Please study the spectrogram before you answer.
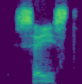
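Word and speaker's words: Sazed: ¿Saced? Sí, yo le digo como, sí, como se lee, Saced, aunque Brandon Sanderson le dice Seist o algo así. – Claro, es que en inglés en verdad eh, sería Seist o sí, algo así.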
